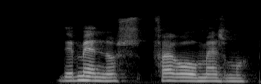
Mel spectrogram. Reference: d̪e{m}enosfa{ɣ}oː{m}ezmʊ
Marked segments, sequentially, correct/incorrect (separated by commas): correct, correct, correct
